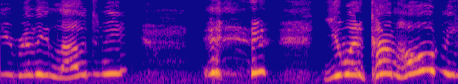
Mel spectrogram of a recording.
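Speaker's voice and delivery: very high, fake crying, tearful voice. Retelling pleading with a partner to come hold her: mock crying. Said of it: "I'm not really crying".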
